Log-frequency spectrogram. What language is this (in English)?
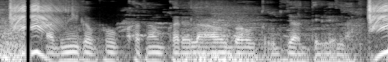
Bhojpuri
